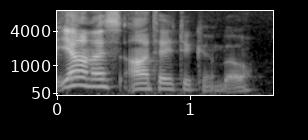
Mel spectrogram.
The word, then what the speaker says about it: Giannis Antetokounmpo: But Giannis Antetokounmpo, very, very good player.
